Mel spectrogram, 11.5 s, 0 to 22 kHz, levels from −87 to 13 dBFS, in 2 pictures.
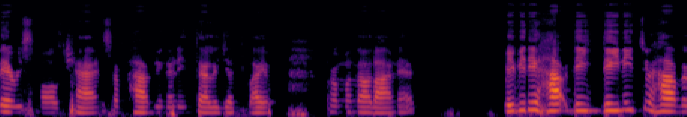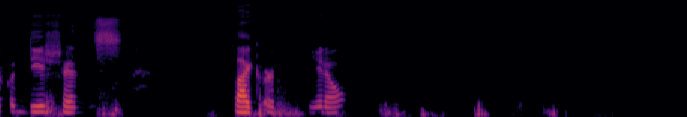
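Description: Compressed frames skipped at 3.12, 4.40 and 8.00 s: missing or rejected frames make the speech jump ahead by about a fifth of a second, one short frame, then roughly 150 ms.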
